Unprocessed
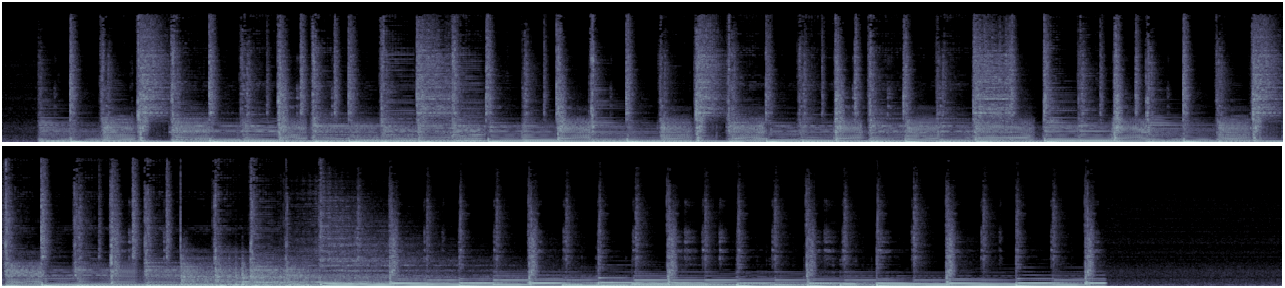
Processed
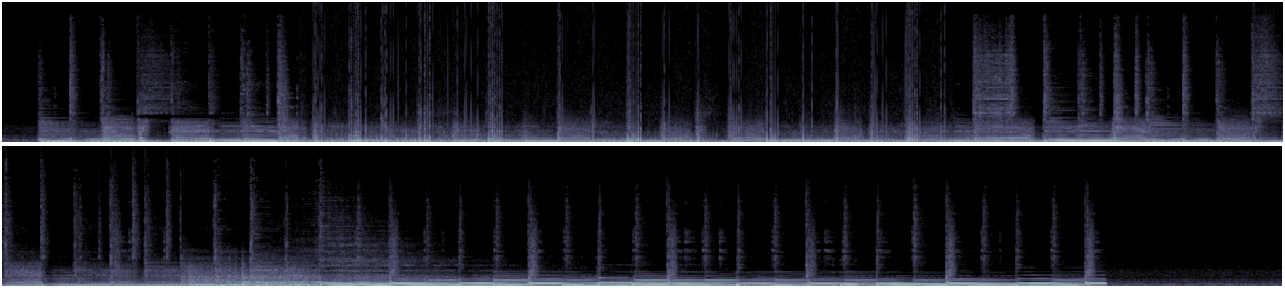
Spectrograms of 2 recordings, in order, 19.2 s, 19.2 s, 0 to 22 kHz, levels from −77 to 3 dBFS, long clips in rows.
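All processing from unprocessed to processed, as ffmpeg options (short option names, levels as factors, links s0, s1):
-filter_complex "[0:a]asettb=1/sr,asplit=3[s0][s1][s2];[s0]atrim=end=1.014[s3];[s1]atrim=start=1.01:end=1.62,asetpts=PTS-STARTPTS,afade=t=in:d=0.004:c=qsin,afade=t=out:st=0.606:d=0.004:c=qsin,acrossover=split=4000[s4][s5];[s5]acompressor=threshold=0.0141:ratio=4:attack=1:release=60[s6];[s4][s6]amix=inputs=2:normalize=0,asuperstop=centerf=4100:order=4:qfactor=3.5[s7];[s2]atrim=start=1.616[s8];[s3][s7]acrossfade=d=0.004:c1=hsin:c2=qsin[s9];[s9][s8]acrossfade=d=0.004:c1=qsin:c2=hsin,asettb=1/sr,asplit=3[s10][s11][s12];[s10]atrim=end=2.224[s13];[s11]atrim=start=2.22:end=7.14,asetpts=PTS-STARTPTS,afade=t=in:d=0.004:c=qsin,afade=t=out:st=4.916:d=0.004:c=qsin,lowpass=2500,acrusher=bits=4:dc=4:mix=0:aa=0.000001[s14];[s12]atrim=start=7.136[s15];[s13][s14]acrossfade=d=0.004:c1=hsin:c2=qsin[s16];[s16][s15]acrossfade=d=0.004:c1=qsin:c2=hsin,asettb=1/sr,asplit=3[s17][s18][s19];[s17]atrim=end=9.174[s20];[s18]atrim=start=9.17:end=11.01,asetpts=PTS-STARTPTS,afade=t=in:d=0.004:c=qsin,afade=t=out:st=1.836:d=0.004:c=qsin,acompressor=threshold=0.0631:ratio=6:attack=3.2:release=140:knee=1:detection=peak,asoftclip=type=hard:threshold=0.0596[s21];[s19]atrim=start=11.006[s22];[s20][s21]acrossfade=d=0.004:c1=hsin:c2=qsin[s23];[s23][s22]acrossfade=d=0.004:c1=qsin:c2=hsin,alimiter=limit=0.178:level=0:latency=1:release=51,highpass=f=200:w=0.5412,highpass=f=200:w=1.3066,tiltshelf=f=970:g=6.5,volume=0.708"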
